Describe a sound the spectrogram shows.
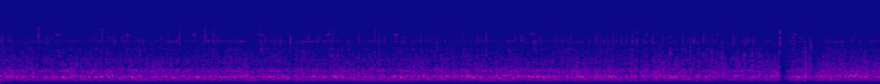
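Wind rushes and buffets steadily against a moving bicycle rider.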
